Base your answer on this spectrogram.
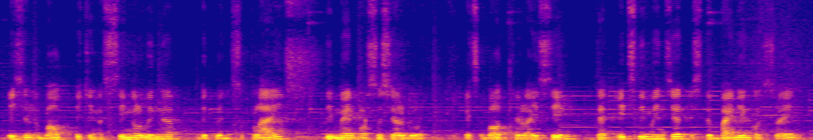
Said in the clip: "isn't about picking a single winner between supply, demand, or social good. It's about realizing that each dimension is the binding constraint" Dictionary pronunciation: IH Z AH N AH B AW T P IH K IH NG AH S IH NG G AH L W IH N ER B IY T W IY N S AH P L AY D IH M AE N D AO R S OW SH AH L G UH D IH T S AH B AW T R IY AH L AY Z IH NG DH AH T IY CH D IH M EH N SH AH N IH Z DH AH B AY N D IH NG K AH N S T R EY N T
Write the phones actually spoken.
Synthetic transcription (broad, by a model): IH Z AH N AH B AW T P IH K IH NG AH S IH NG G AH L W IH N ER B IY T W IY N S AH P L AY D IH M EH N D AO R S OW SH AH L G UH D IH T S AH B AW T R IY L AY S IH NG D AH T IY S D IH M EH N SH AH N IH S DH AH B AY N D IH NG K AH N S T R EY N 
